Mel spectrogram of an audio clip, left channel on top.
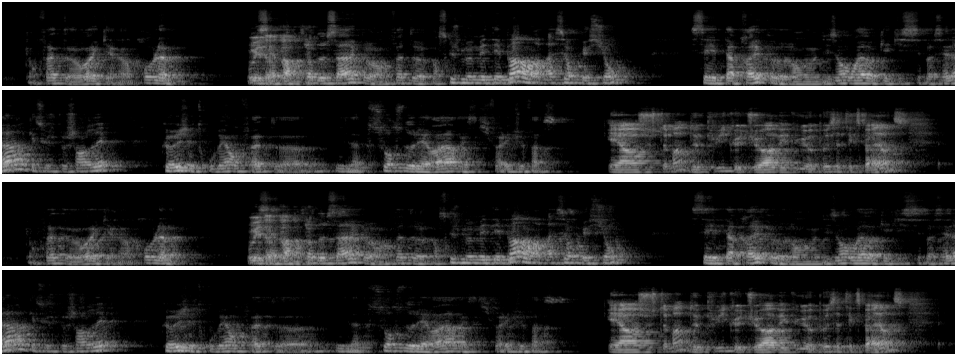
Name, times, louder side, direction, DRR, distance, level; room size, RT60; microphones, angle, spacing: voice 1, 0.2-1.7 2.5-6.2 6.9-10.6 11.1-15.1, left 2 dB, 30° left, -2 dB, 2.3 m, -31 dB
voice 2, 2.5-3.0 15.6-18.9, equal, 5° right, -2 dB, 2.7 m, -31 dB
27.0 x 10.0 x 2.8 m, 0.70 s
head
